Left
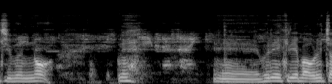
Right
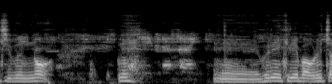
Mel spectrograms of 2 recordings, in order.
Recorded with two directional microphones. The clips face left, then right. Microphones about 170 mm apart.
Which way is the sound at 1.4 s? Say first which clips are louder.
Right 5 dB; 35° right (ahead or behind).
